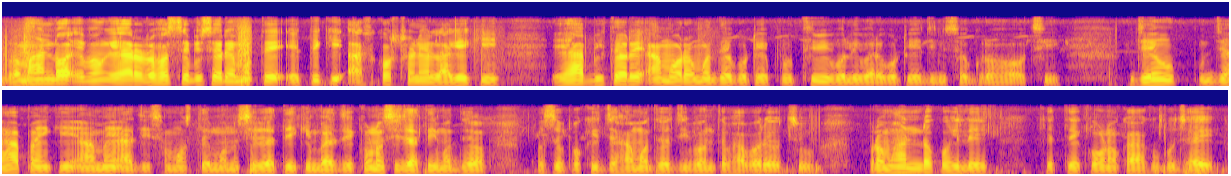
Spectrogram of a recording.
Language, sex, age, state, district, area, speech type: Odia, male, 30-45, Odisha, Nabarangpur, urban, spontaneous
